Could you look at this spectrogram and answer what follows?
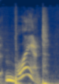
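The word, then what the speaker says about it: Brandt: My next selection is Brant.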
